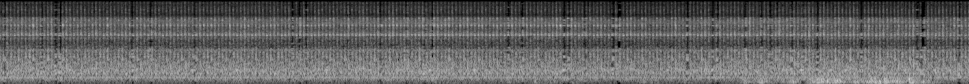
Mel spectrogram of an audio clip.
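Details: Citroen C4 1.6 HDi diesel idling, with its damaged upper belt tensioner being replaced with a new tensioner and belt. A steady, even diesel clatter with no squeal, chirp or rumble from the belt side; some bearing noise is suspected, but it idles normally.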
